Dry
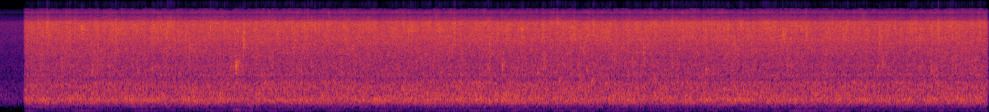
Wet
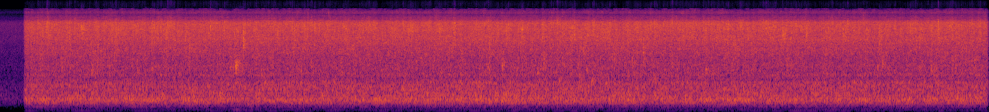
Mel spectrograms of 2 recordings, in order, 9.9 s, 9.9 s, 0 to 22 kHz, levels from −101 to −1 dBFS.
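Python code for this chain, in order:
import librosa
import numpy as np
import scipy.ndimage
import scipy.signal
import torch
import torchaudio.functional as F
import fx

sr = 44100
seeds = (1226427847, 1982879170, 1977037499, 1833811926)

y = fx.low_shelf(x, sr, hz=61.0, db=-9.5)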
